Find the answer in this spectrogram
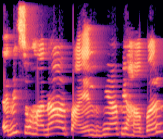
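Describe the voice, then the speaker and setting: A woman's voice: high voice, animated, normal speed, sharp tone, slight background noise. A woman voicing a friendly young village daughter-in-law in a doll story. She talks in a polite, chatty way.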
